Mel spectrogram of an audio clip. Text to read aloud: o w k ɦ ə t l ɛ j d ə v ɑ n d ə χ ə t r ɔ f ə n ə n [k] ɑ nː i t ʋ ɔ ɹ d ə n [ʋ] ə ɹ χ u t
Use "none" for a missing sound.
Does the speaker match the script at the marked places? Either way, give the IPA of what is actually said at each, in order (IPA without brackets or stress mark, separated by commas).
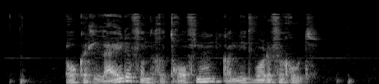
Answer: k, v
